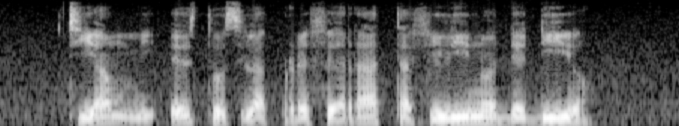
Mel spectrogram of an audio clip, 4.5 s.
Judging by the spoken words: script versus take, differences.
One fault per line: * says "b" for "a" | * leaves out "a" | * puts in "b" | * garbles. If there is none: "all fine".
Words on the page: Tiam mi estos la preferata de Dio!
* puts in "filino"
